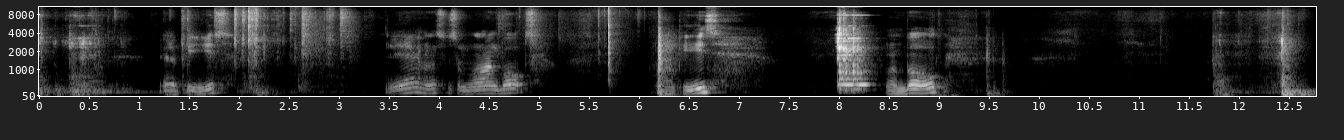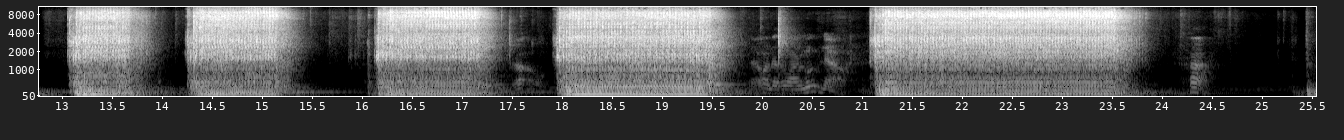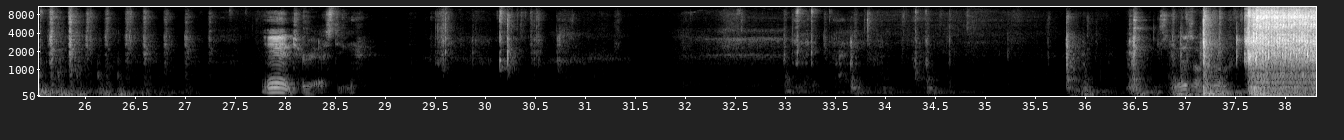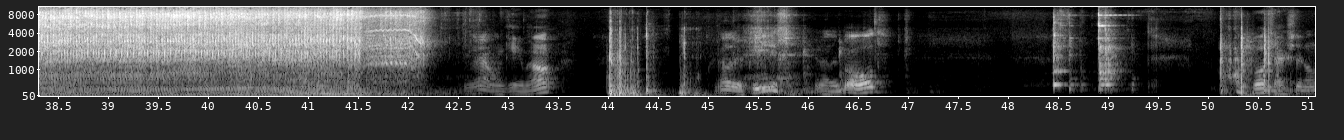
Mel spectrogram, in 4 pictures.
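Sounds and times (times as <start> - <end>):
impact wrench running: 13.1 - 19.9, 21.1 - 24.0, 37.5 - 42.4.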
